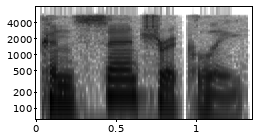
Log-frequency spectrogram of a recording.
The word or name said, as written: concentrically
